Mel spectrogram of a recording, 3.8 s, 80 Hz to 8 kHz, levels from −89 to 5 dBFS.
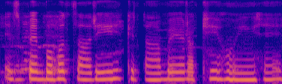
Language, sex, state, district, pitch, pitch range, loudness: Hindi, female, Bihar, Sitamarhi, 255 Hz, 245-265 Hz, -31 LUFS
